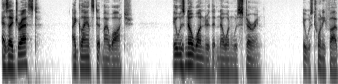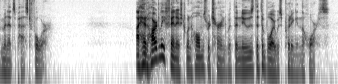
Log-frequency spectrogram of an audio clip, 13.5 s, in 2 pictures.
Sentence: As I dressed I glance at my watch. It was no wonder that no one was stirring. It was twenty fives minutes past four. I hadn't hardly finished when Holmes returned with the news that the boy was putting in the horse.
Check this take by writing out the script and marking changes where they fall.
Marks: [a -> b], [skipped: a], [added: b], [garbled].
As I dressed I [glance -> glanced] at my watch. It was no wonder that no one was stirring. It was twenty [fives -> five] minutes past four. I [hadn't -> had] hardly finished when Holmes returned with the news that the boy was putting in the horse.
